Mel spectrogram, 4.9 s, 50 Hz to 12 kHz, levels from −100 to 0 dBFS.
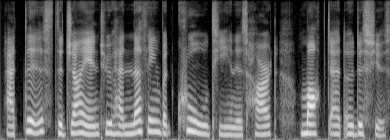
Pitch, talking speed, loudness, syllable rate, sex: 215 Hz, 185 wpm, -18 LUFS, 4.5 syllables/s, female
